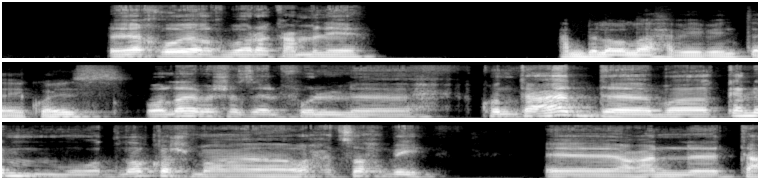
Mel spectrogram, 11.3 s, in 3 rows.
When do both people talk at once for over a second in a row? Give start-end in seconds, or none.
none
